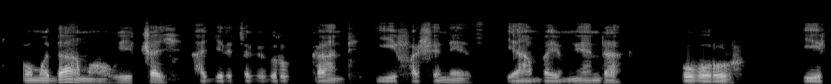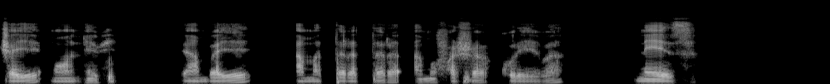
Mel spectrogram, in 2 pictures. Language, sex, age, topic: Kinyarwanda, male, 36-49, government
